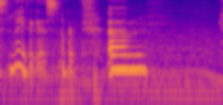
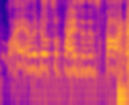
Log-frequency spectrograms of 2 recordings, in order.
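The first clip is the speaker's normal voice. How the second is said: loud, fast, laughing disbelief; 4 semitones higher, 14 dB louder, faster than usual. Real, not acted. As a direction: laugh it out, amused. Laughs at the car.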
